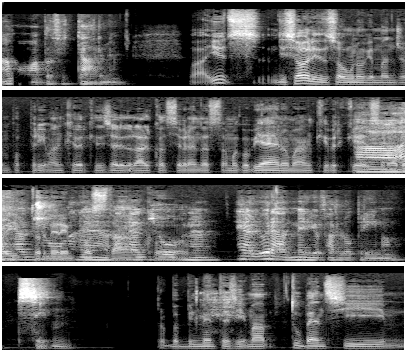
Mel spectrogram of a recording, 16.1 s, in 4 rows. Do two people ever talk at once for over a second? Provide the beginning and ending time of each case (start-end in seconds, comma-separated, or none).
7.6-10.0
